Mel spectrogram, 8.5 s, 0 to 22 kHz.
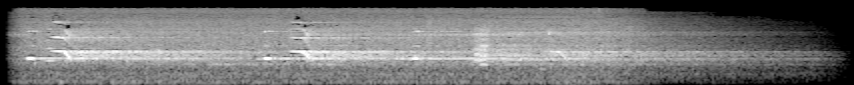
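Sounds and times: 
bird call: 0.2 - 1.8, 2.6 - 5.9.

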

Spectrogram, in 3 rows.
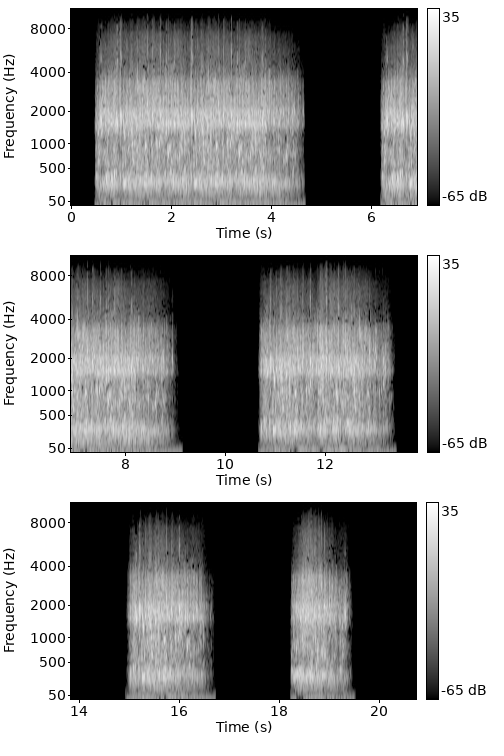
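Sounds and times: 
slow underwater water sound for cartoon: 0.5 - 4.7, 6.2 - 9.1, 10.7 - 13.4, 15.0 - 16.7, 18.2 - 19.5.

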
